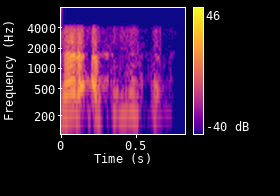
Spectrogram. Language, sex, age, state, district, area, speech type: Marathi, male, 18-30, Maharashtra, Ahmednagar, rural, conversation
